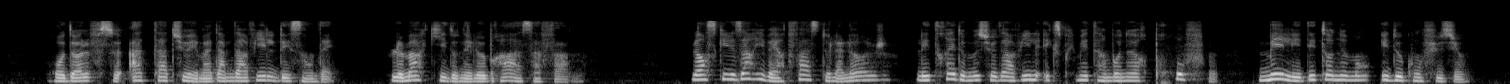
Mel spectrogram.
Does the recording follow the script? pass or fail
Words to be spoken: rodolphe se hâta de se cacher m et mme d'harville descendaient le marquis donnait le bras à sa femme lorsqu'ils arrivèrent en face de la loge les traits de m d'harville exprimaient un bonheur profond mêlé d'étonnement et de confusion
fail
